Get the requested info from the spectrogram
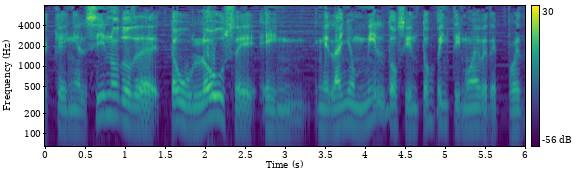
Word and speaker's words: Toulouse: Puedes buscar eso en internet, anótalo allí, Sínodo de Toulouse, así como se pronuncia, usa la S en lugar de la C, Toulouse.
